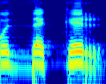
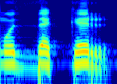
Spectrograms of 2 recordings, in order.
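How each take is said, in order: First: The doubled consonant is a voiced th sound. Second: The doubled consonant is a voiced th sound.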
